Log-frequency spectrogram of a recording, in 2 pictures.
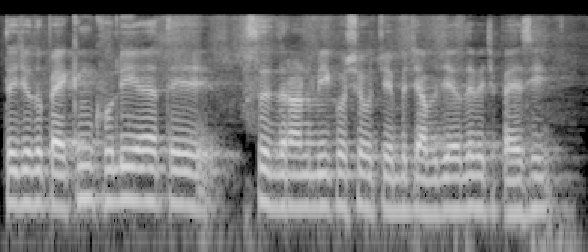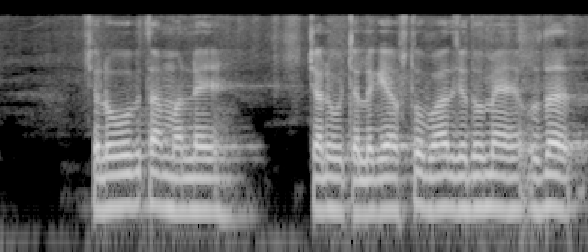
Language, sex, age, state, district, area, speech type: Punjabi, male, 30-45, Punjab, Shaheed Bhagat Singh Nagar, urban, spontaneous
